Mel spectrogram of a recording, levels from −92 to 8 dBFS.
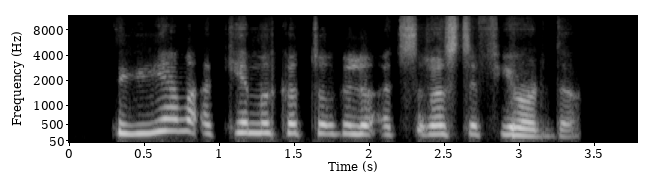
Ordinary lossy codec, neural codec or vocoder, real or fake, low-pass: Opus, 16 kbps; codec, 16 kHz in and 24 kHz out, 0.9 kbps, LongCat-Audio-Codec, four codebook decoder; fake; 10.8 kHz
